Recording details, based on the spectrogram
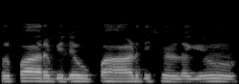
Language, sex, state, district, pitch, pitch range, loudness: Garhwali, male, Uttarakhand, Uttarkashi, 140 Hz, 135-145 Hz, -28 LUFS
